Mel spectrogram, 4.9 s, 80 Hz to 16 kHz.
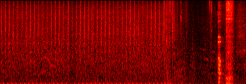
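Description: Sustained rapid gunfire in Battlefield 6, a steady machine-gun rattle that cuts out abruptly and is followed by a single loud, close shotgun blast.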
